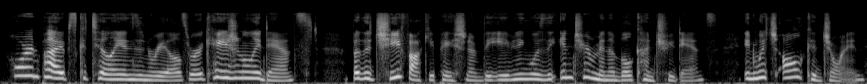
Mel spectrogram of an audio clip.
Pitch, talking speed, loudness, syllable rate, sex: 240 Hz, 165 wpm, -20 LUFS, 5.7 syllables/s, female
